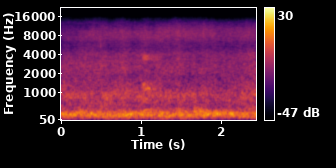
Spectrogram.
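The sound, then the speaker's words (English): Steady rushing wind fills a house, a continuous dense roar with no breaks that stays even in loudness throughout. “there's a sound of wind, which Luke says fills the whole house. Now, that's another word that Luke used before in his writings to say the temple. And maybe it sounds a little bit like this.”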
